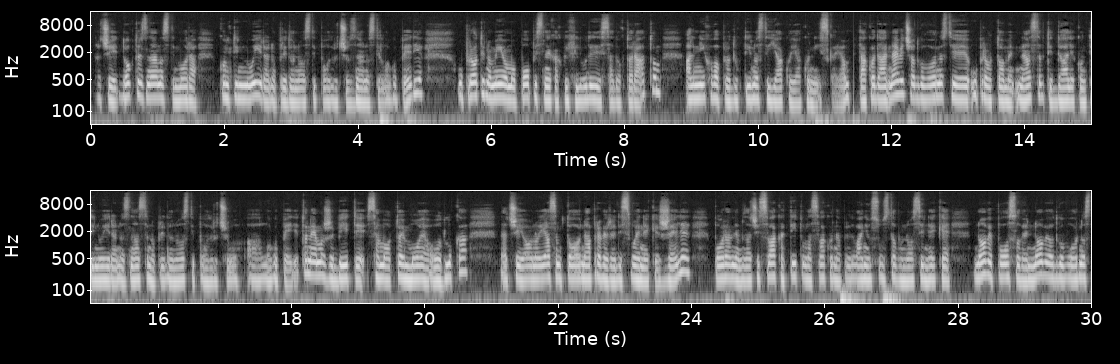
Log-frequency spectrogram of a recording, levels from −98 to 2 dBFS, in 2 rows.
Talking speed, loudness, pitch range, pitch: 145 wpm, -21 LUFS, 170-190 Hz, 175 Hz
